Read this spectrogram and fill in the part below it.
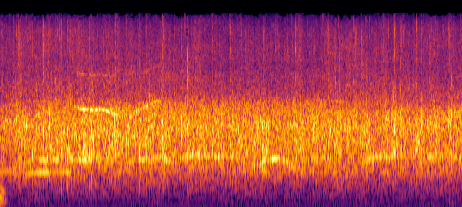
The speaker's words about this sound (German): Und es ist ein Applaus wert für den, der uns dabei begleitet hat, Jesus Christus, der uns unterstützt hat. Deswegen einmal tobenden Applaus für euch und für ihn.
